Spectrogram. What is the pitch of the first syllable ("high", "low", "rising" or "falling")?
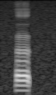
low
